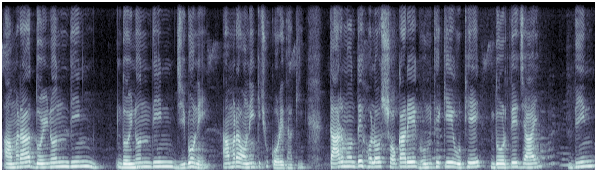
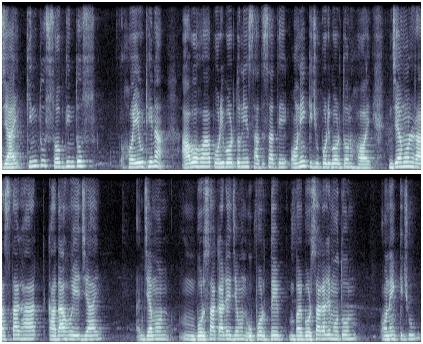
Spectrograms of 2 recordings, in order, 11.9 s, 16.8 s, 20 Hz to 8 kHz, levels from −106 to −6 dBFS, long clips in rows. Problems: constant background noise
